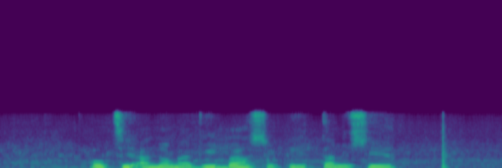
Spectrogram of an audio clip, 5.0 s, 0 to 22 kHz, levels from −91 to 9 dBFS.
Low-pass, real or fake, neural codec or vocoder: 7.2 kHz; fake; codec, 16 kHz, 2 kbps, X-Codec, HuBERT features, trained on balanced general audio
